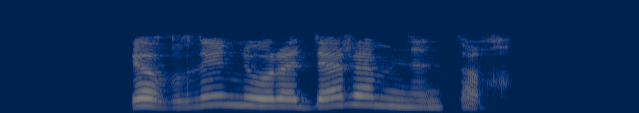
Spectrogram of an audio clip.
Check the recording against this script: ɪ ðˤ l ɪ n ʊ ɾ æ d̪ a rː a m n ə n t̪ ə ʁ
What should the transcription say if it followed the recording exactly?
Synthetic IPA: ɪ ðˤ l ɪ n ʊ ɾ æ d̪ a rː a m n ə n t̪ ə ʁ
